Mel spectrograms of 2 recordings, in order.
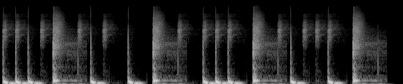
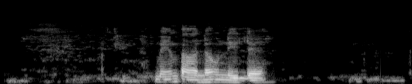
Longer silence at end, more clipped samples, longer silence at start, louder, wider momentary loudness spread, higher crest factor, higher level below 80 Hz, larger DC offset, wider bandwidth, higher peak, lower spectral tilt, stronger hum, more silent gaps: about the same, 0.2 s vs 0.15 s; neither; second, 0 s vs 1.15 s; second, -22 LUFS vs -16 LUFS; second, 5 LU vs 26 LU; about the same, 16 dB vs 20 dB; first, -26 dBFS vs -58 dBFS; neither; first, 16 kHz vs 6.6 kHz; second, -6 dBFS vs 0 dBFS; second, -4.5 dB/octave vs -9.5 dB/octave; neither; first, 1.47-1.52 s vs none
